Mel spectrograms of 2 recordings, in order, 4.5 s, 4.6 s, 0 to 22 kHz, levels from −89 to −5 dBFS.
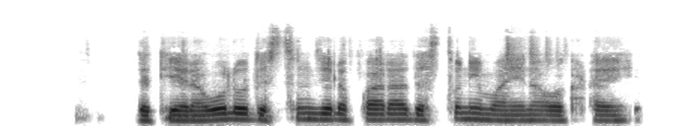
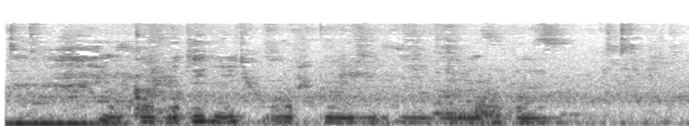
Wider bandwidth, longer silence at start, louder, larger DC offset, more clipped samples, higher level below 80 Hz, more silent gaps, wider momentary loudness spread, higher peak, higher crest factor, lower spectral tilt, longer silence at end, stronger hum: second, 10 kHz vs 11.5 kHz; first, 0.9 s vs 0.05 s; first, -24 LUFS vs -31 LUFS; neither; neither; second, -68 dBFS vs -36 dBFS; first, 2.93-2.97 s vs none; second, 9 LU vs 15 LU; first, -8 dBFS vs -14 dBFS; about the same, 16 dB vs 16 dB; about the same, -7 dB/octave vs -6 dB/octave; first, 0.25 s vs 0 s; neither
